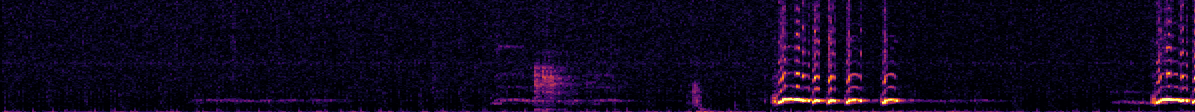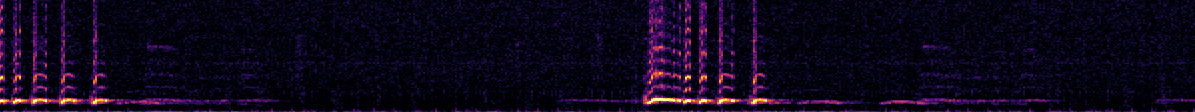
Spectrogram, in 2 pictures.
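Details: Local wild-type Zebra dove singing actively at night: soft rolling coos broken three times by louder, brighter rattling bursts two to three seconds apart. Quieter purring trills fill the gaps over a faint low hum.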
